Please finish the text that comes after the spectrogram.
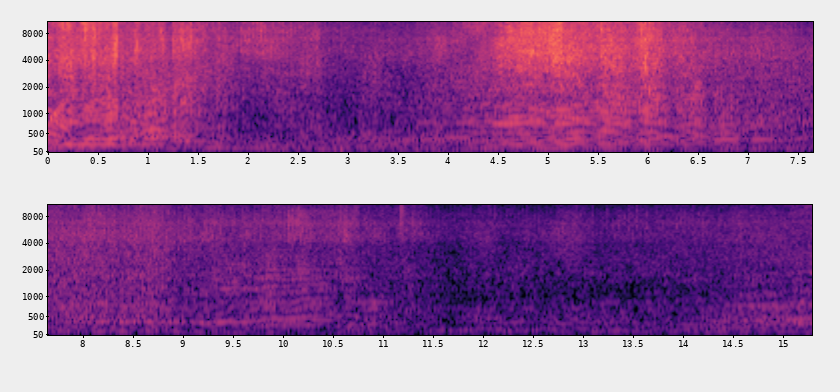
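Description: Street stock race cars roar around a speedway during a heat race, a loud steady engine drone that swells as the pack passes and then settles, with a commentator talking over it.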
